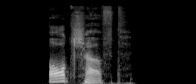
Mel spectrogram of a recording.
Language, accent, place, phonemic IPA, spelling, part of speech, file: German, Germany, Berlin, /ˈɔʁtʃaft/, Ortschaft, noun, De-Ortschaft.ogg
- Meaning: 1. village, small town 2. place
